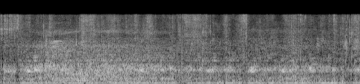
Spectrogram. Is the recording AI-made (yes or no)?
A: no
